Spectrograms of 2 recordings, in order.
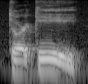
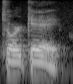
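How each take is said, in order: First: It is said with the British pronunciation. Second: It is said with the local pronunciation. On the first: "I believe the British call it Torquay" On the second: "most of us call it Torquay"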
